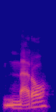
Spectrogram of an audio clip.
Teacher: you kind of tap the T I listening no no one says I listen to metal music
